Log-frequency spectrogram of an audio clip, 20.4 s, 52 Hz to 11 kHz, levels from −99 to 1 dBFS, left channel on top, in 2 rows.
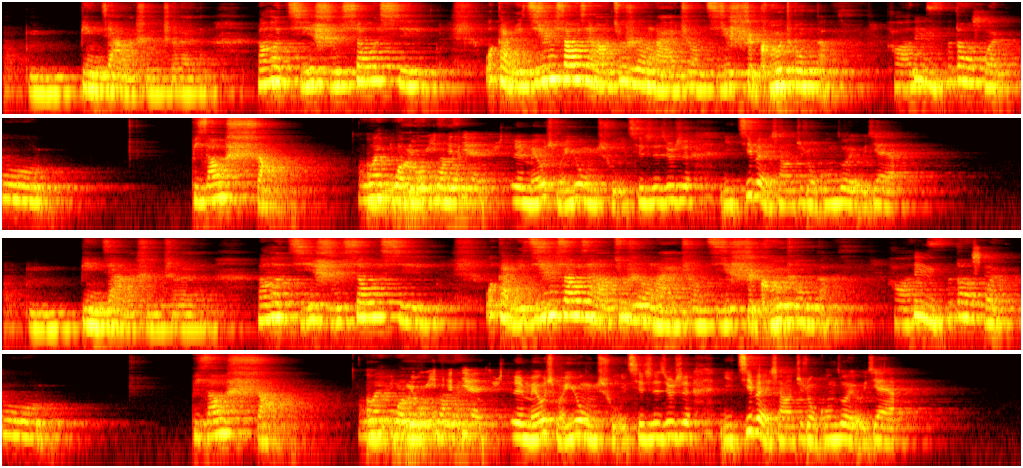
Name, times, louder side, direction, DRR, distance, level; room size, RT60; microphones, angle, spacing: voice 1, 0.2-4.2 4.5-8.2 8.9-9.2 9.5-10.6 12.1-12.9 13.7-14.8, left 2 dB, 65° left, -1 dB, 2.4 m, -22 dB
voice 2, 9.1-9.4 9.7-10.0 13.8-19.1, right 3 dB, 35° right, 9 dB, 0.6 m, -25 dB
11.5 x 6.2 x 6.6 m, 1.1 s
head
